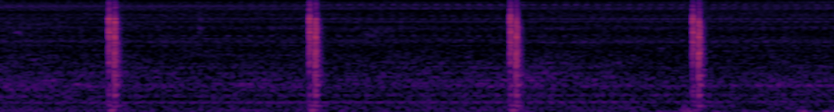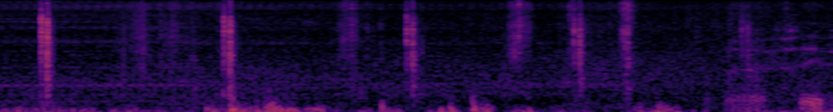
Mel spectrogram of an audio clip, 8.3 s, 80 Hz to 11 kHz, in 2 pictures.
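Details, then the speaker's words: Chinese 5 kW diesel heater starting up, with glow plug on and excessive smoke at start: crisp even ticks about once a second over a soft fan hum; the fuel pump is clicking normally. "there sounds like there's a fan working inside there let the pump's starting"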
